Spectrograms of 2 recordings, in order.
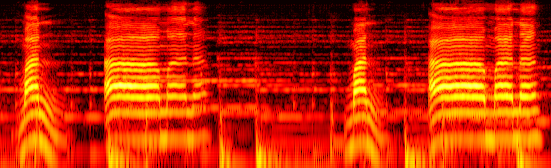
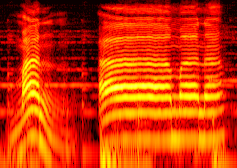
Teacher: Jadi ketika huruf nun sukun atau tanwin bertemu dengan 6 huruf izhar halqi, tidak boleh didengungkan, tetapi harus dibaca jelas.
